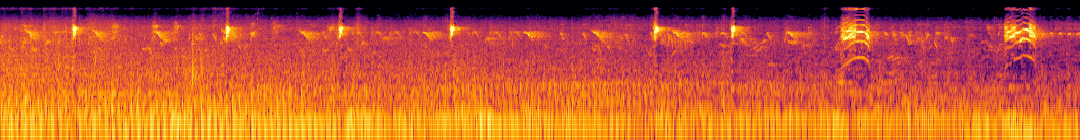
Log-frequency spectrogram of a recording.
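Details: Olive-backed sunbird in lively, persistent song: sharp, very high chirps spaced about a second apart, then two short buzzy trilled bursts near the end, over a steady low background hum.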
